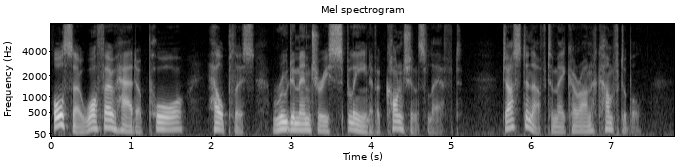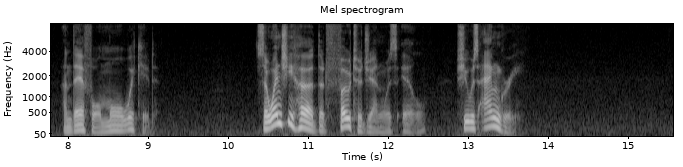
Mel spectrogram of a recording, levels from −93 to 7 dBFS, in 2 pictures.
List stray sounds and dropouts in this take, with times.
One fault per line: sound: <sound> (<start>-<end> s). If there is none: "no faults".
no faults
